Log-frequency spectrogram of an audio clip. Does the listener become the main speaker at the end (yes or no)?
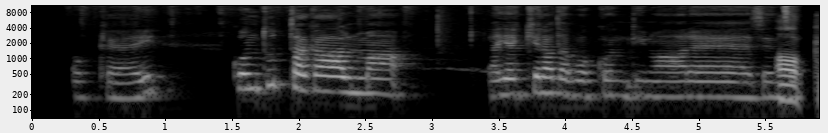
yes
